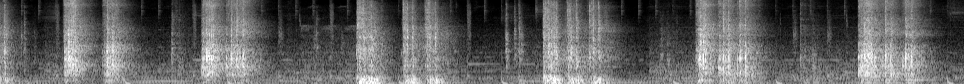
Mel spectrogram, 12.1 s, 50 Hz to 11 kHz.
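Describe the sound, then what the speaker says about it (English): Bolts tightened on aluminum running boards of a 2008-2018 Chevrolet Silverado, with repeated bursts of rapid rattling from a power impact tool separated by short pauses, loud and close. "So let's tighten up all the bolts"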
